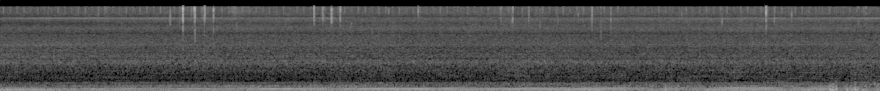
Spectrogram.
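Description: A motor running steadily in the background, a low hum that wavers slightly in pitch, like an idling engine. A few faint high clicks sound a few seconds in.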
